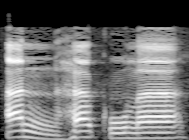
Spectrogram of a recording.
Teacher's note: Nun sukun bertemu ha. Maka bunyi nunnya itu dibaca dengan jelas. Anhakuma. Tidak boleh ada dengung.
